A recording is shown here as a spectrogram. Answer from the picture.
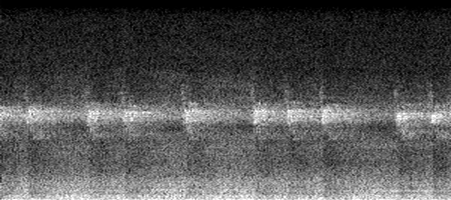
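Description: Faint cricket trill, a high pulsing chirp repeating about twice a second, over a low steady hum.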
